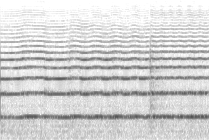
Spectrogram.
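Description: A violin holding one long, steady high note, bowed without vibrato.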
